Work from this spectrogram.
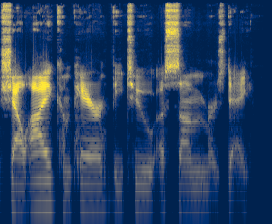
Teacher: you can tell here that it's iambic because it's repeating this foot of an unstressed followed by a stressed. And if you count how many syllables are in the line, you'll see there are 10 syllables. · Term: iambic pentameter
